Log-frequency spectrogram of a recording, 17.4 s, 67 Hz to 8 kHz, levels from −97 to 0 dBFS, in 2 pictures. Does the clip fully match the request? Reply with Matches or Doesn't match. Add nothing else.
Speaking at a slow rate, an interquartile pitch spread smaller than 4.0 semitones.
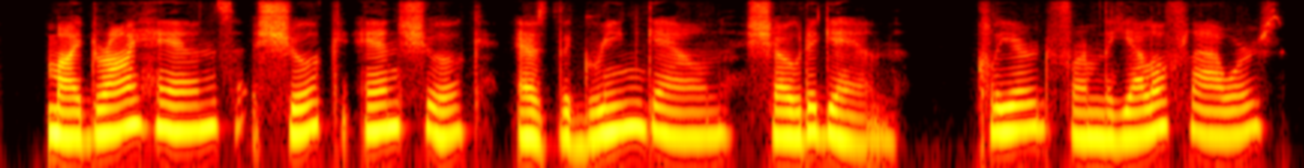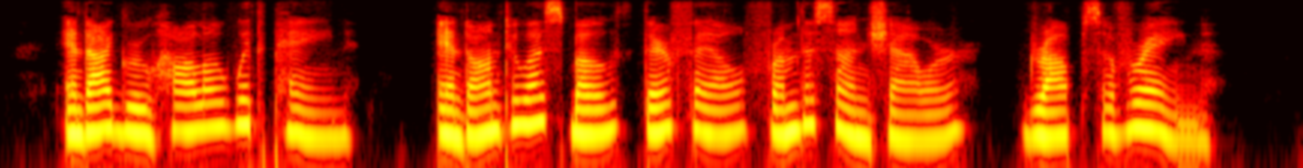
Matches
